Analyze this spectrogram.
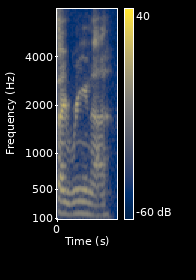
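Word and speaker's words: Iryna: Was I think it's Irena is how you say it. It's I R Y N A.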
